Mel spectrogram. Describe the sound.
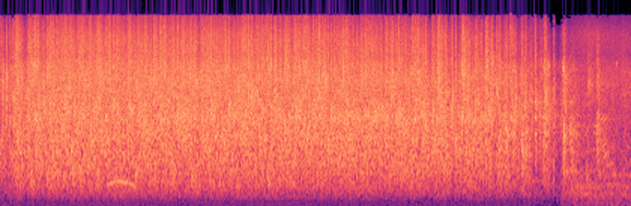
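An audience applauds to welcome two speakers: loud, dense, sustained clapping that holds steady for several seconds, then thins and fades near the end.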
